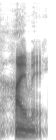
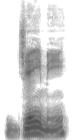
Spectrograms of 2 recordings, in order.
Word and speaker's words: Jaime: As I mentioned, you know, I've had a lot of years of Spanish courses, and that name in Spanish is pronounced Jaime. In English, you'd pronounce it Jamie.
